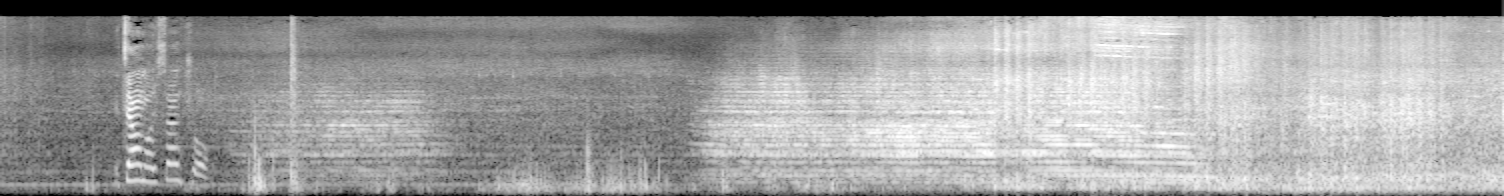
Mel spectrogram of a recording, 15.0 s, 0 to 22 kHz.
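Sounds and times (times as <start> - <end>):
locomotive air horn blasts: 2.3 - 4.7, 6.9 - 12.4.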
